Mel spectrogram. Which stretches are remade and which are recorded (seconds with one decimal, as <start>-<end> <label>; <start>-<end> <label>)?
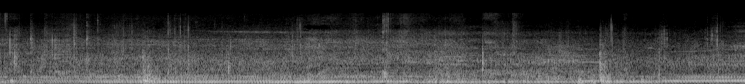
0.0-0.7 remade; 0.7-3.2 recorded; 3.2-6.0 remade; 6.0-7.5 recorded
